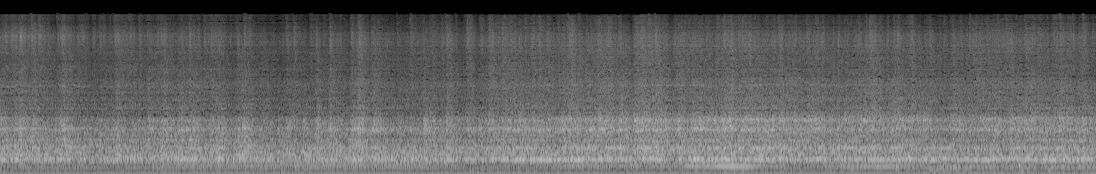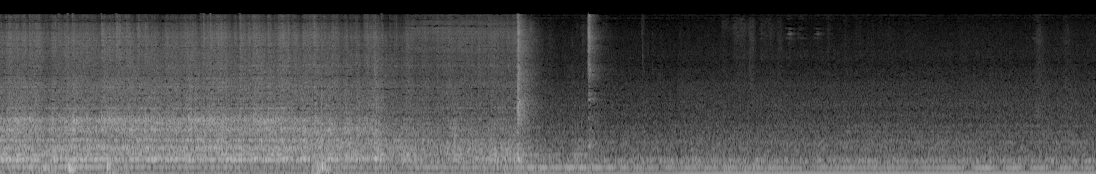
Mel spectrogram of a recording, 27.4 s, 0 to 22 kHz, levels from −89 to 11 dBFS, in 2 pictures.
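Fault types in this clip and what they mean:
Doubled audio track: From 22.19 s to the end, the sound is joined by a second, full-band copy of itself that trails by roughly 0.4 s and sits about 5 dB below the original. The copy carries no decay or room colouring, so it reads as a separate track rather than an echo, and it cuts in abruptly. The likely cause is a slower second capture path mixed in, or an edit that left two copies out of step.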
